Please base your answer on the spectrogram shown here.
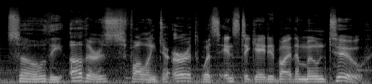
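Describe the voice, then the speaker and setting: A man's voice: mid-range voice, normal speed, close to an everyday voice. A man playing a serious, analytical young soldier in an English anime game dub. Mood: grave. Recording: music behind the voice.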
